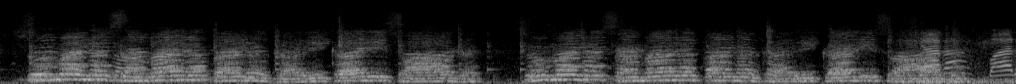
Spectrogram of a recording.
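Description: Voices singing a chant-like song, phrase after phrase with short breaks, with no instruments clearly heard.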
